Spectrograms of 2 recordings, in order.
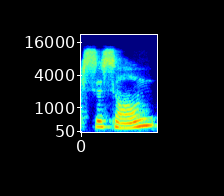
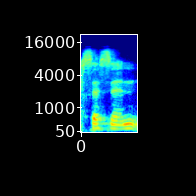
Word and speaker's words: Sisson: it well Mark always people would say is he Mark Sison and we're like no he's just Mark Sisson like you know like you don't need to add the French accent or whatever it is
